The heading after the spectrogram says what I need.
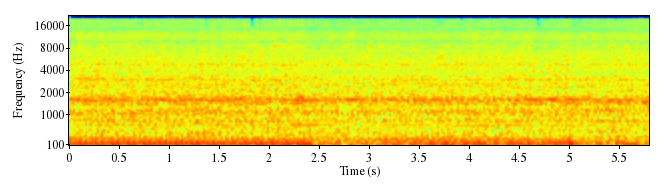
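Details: King Canada Powerforce 1500W generator, small single-cylinder engine, no load, governor adjusted to about 120 volts: brisk steady speed with even buzz, no hunting; normal governed speed.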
